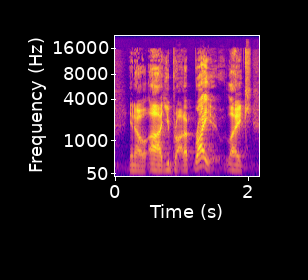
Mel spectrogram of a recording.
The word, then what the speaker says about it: Ryu: it's you brought up Ryu. It's, Ryu is the accepted pronunciation, but it's actually not in Japan, it's Ryu, or it's really quick and there's a D somewhere Ryu. in there.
